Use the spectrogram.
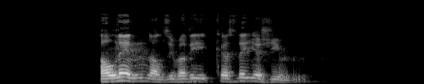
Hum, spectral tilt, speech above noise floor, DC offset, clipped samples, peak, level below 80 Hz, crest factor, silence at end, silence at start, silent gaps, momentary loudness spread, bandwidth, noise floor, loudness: none; -5.5 dB/octave; 65 dB; under 0.1%; under 0.1%; -4 dBFS; -76 dBFS; 20 dB; 1.35 s; 1 s; none; 17 LU; 11.5 kHz; -86 dBFS; -21 LUFS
